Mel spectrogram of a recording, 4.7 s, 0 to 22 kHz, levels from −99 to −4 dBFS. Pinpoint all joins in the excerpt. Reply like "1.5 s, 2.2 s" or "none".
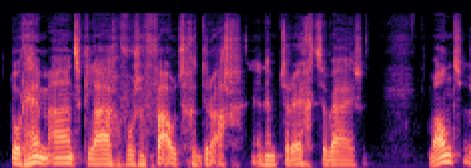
none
